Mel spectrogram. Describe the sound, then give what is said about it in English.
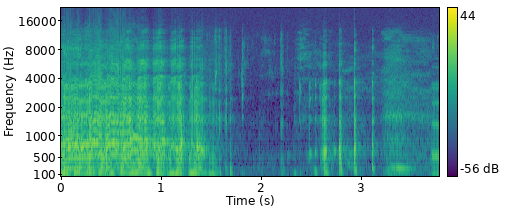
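Someone chews ice cubes, a loud dense burst of grinding chews followed by a few sharp, scattered crunches with brief pauses between them. “You guys ever chew on your ice?”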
